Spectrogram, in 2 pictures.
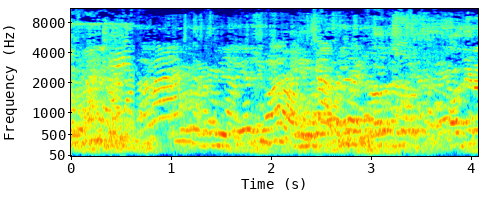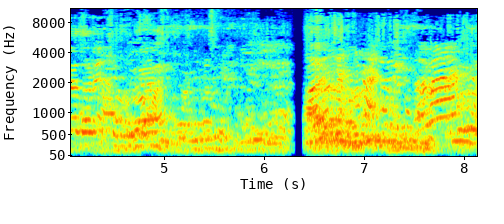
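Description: Overlapping chatter of several people talking at once, in a hall-like space. It cuts out completely for a split second about six seconds in.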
